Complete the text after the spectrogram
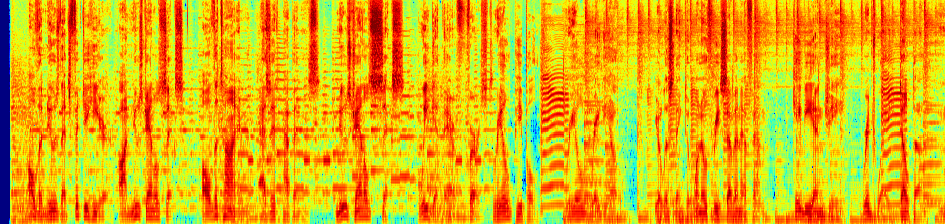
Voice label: Broadcast Imaging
